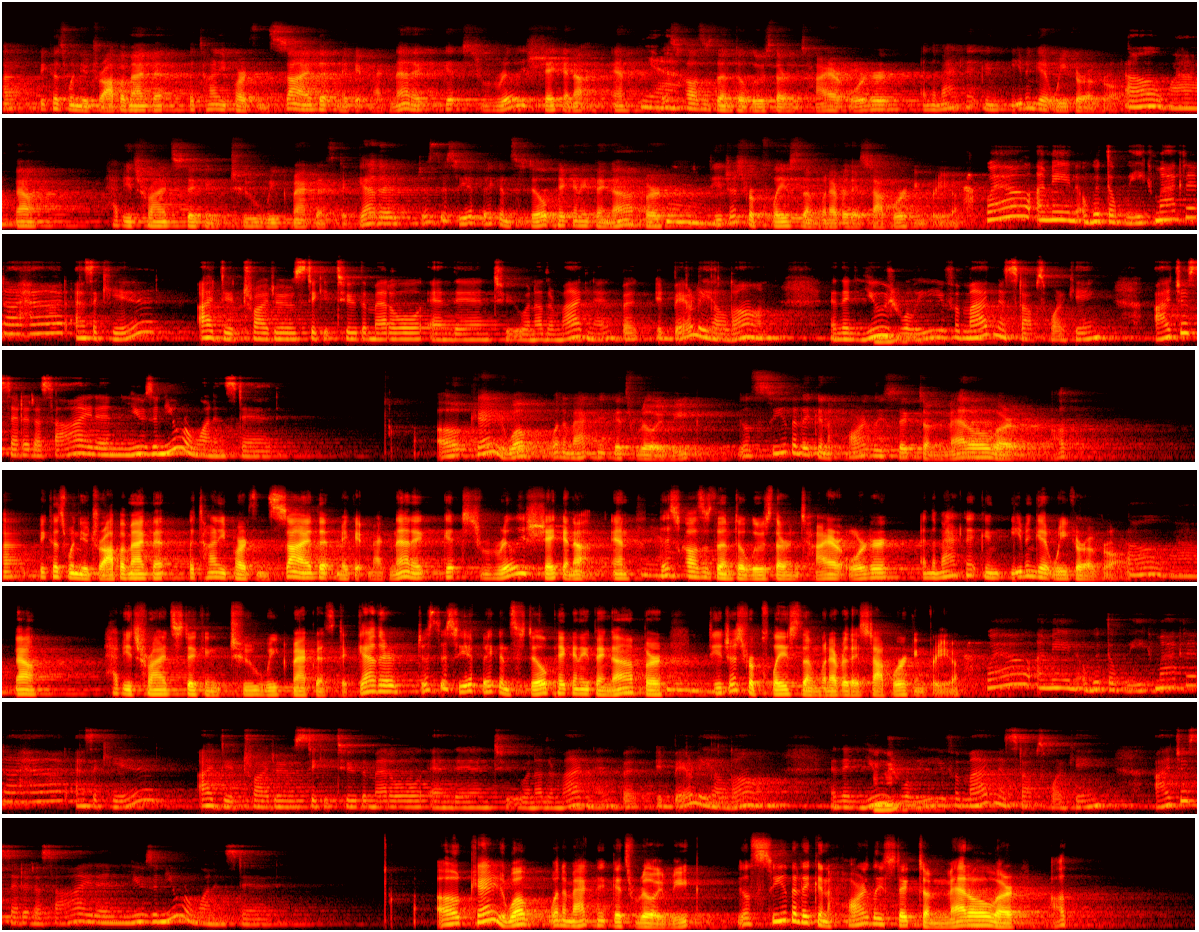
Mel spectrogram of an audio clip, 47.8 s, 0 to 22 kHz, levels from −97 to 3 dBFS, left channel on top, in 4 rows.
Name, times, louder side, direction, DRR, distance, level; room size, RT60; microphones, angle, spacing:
voice 1, 0.0-6.3 6.6-8.9 9.2-11.2 12.1-12.3 13.0-18.6 19.0-21.5 32.6-32.9 40.2-42.7 43.2-46.0 46.3-46.5, right 7 dB, 75° right, 15 dB, 0.3 m, -32 dB
voice 2, 6.4-6.9 11.2-12.1 18.6-19.2 21.5-25.4 25.8-38.6, left 4 dB, 40° left, 12 dB, 0.4 m, -40 dB
10.5 x 7.7 x 5.0 m, 2.5 s
head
